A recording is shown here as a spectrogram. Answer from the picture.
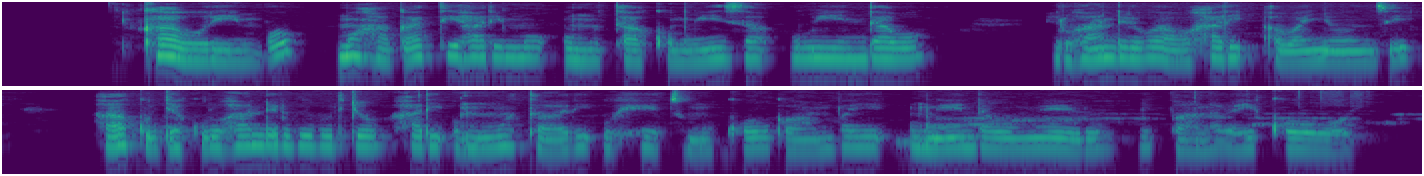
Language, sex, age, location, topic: Kinyarwanda, female, 25-35, Huye, government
